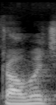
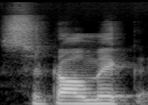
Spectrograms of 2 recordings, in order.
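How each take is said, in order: First: The word ends with a ch sound. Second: The word ends with a k sound. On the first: The speaker calls it wrong. "इसे स्टोमिच नहीं कह सकते" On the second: The speaker calls it right. "का स्टोमिक"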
